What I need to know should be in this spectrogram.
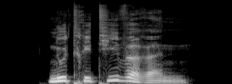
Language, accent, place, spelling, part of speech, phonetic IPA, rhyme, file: German, Germany, Berlin, nutritiveren, adjective, [nutʁiˈtiːvəʁən], -iːvəʁən, De-nutritiveren.ogg
- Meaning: inflection of nutritiv: 1. strong genitive masculine/neuter singular comparative degree 2. weak/mixed genitive/dative all-gender singular comparative degree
